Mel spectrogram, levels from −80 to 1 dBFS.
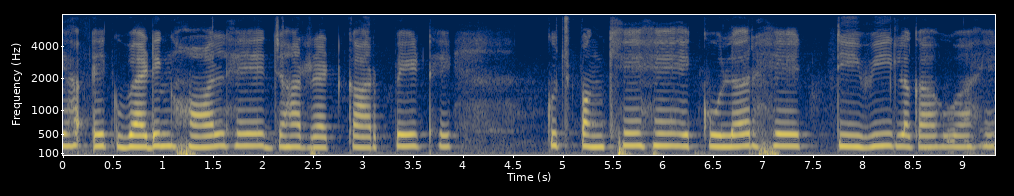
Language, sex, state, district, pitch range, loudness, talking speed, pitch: Hindi, female, Odisha, Khordha, 235-250 Hz, -17 LUFS, 120 wpm, 245 Hz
